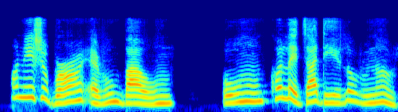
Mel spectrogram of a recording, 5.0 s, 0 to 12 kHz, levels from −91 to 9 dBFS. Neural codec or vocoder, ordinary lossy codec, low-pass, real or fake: codec, 16 kHz, 0.5 kbps, X-Codec, WavLM features, trained on Multilingual LibriSpeech; none; 7.2 kHz; fake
